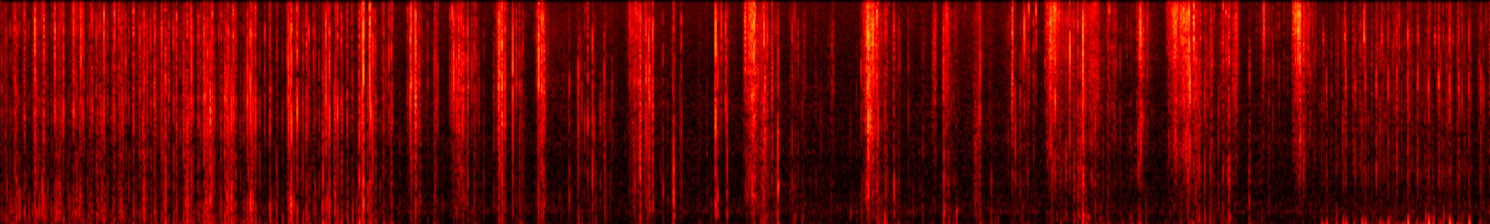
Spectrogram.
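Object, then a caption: Beeswax-coated cotton wrap. A beeswax-coated cotton wrap is rolled, then opened, squeezed and crinkled with the fingertips. Dense, sticky crackling and crinkling fills the clip, with a heavier low rumble in the first few seconds and again near the end. Sharper, sparser snaps and clicks come through in the quieter middle.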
